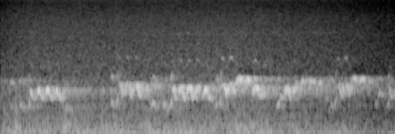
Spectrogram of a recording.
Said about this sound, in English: Frankie in Minnesota sent us some loons from the cabin where he grew up.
